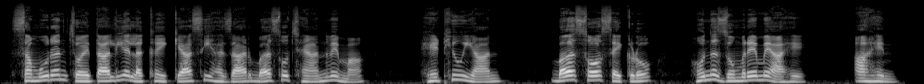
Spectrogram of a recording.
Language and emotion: Sindhi, neutral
